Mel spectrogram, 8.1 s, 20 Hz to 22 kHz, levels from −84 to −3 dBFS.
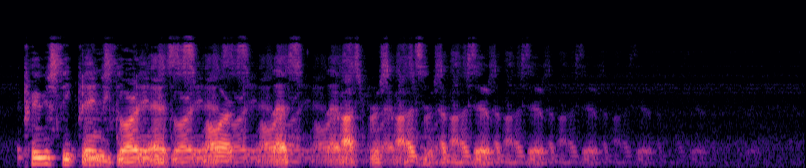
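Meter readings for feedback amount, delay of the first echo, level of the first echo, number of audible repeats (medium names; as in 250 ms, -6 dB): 43%, 540 ms, -7.0 dB, 4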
